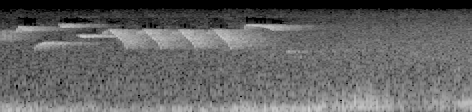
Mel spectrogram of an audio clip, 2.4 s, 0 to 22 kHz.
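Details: A Eurasian wren sings in park Oudegein, Nieuwegein, on 6 June 2020, marking its territory: a very high, rapid burst of thin, quickly repeated downslurred notes and trills lasting about a second and a half, over a low outdoor rumble.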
